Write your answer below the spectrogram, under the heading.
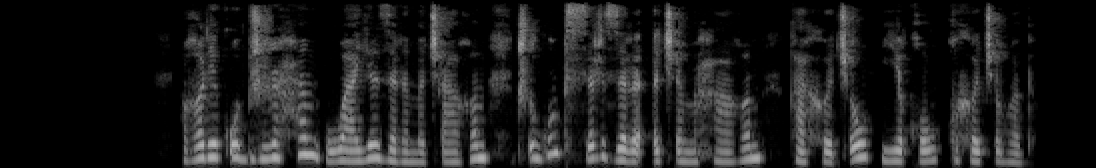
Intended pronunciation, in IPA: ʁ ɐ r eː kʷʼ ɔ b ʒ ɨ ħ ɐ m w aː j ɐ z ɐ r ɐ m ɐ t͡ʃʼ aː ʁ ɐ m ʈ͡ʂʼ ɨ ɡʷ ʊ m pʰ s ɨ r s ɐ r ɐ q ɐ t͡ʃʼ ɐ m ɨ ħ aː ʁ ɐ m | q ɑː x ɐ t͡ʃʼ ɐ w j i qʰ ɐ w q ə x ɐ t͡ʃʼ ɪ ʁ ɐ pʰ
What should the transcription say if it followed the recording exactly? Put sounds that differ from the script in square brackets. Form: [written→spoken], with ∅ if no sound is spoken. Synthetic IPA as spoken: ʁ ɐ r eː kʷʼ ɔ b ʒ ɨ ħ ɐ m w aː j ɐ z ɐ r ɐ m ɐ t͡ʃʼ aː ʁ ɐ m ʈ͡ʂʼ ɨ ɡʷ ʊ m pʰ s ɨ r [s→z] ɐ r ɐ [q→ʔ] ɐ t͡ʃʼ ɐ m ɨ ħ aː ʁ ɐ m | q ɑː x ɐ t͡ʃʼ ɐ w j [i→ɪ] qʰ ɐ w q ə x ɐ t͡ʃʼ ɪ ʁ ɐ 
